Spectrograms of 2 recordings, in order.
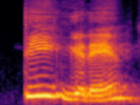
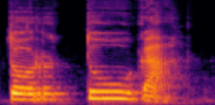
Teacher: T, no air coming out of our mouths, guys.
